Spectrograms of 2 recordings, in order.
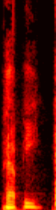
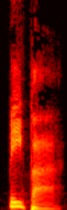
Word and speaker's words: Pepi: It's pronounced Pepi? – Pepi. – Pepi, P-E-P-I. – Like okay. Pepi Le Pew. – Okay. Down in the South, people might say pea pie.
